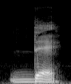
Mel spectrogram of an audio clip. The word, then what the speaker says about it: des: Okay, and then the plural form, des. All right, here, s, you pronounce it like a.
